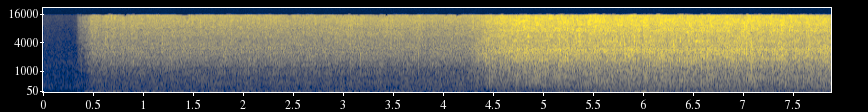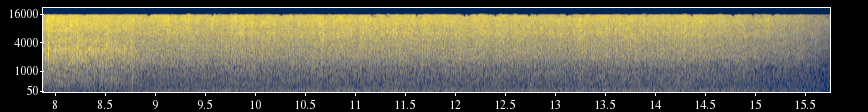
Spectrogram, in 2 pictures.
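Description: Bacon frying, used in place of the rain audio on a video of a rainy day: a steady, dense crackle and hiss of sizzling fat that swells louder and brighter for a few seconds midway, then settles back to an even sizzle with no voices.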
